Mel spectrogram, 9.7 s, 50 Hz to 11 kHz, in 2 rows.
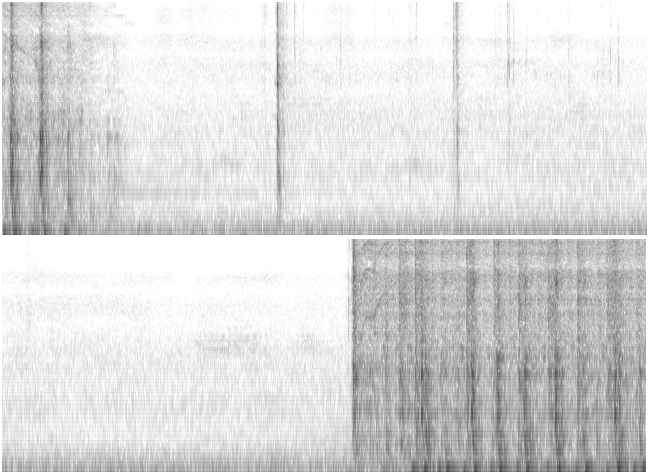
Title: Hard starting/idle video #2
